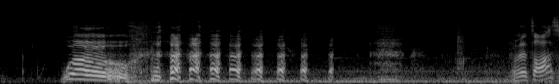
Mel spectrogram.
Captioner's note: laughs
